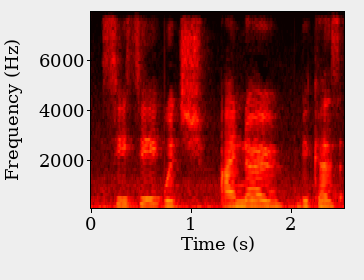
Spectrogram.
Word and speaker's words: Sisi: Okay, straight away I will say that she did say Cece I think at the beginning. So, uh I think that cleared it up for me that she does pronounce it Cece.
